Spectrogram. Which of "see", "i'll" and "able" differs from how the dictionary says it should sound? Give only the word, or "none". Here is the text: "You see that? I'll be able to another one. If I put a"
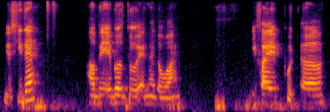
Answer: none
